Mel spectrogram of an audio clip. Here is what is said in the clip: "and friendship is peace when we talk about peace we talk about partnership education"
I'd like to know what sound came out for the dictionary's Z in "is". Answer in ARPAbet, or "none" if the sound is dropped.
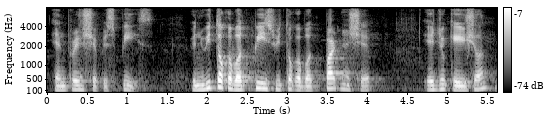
S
